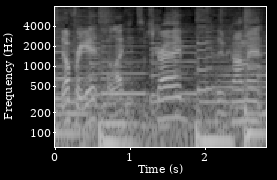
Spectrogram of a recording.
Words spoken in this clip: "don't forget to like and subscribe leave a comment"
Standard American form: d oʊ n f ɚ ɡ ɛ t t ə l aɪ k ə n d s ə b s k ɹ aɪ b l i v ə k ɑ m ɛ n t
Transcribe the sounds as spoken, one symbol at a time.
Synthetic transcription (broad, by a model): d oʊ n f ɚ ɡ ɛ t s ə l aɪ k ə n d s ə b s k ɹ aɪ b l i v k ɑ m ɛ n t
